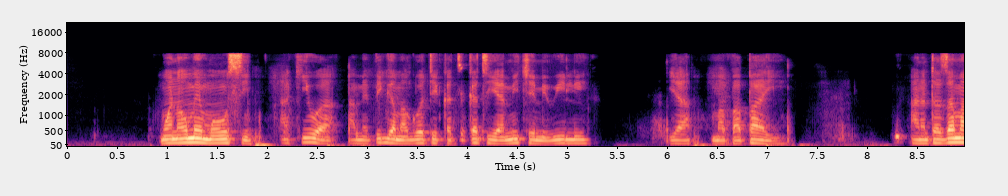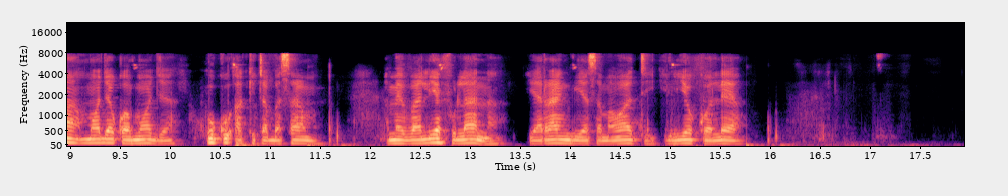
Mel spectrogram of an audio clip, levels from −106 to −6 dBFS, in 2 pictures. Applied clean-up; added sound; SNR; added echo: neural mask model Resemble Enhance denoiser.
